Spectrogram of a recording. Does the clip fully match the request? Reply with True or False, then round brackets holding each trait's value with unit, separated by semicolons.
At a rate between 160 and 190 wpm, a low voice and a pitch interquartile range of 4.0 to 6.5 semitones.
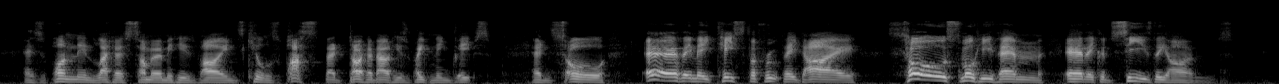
True (170 wpm; 110 Hz; 4.5 semitones)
